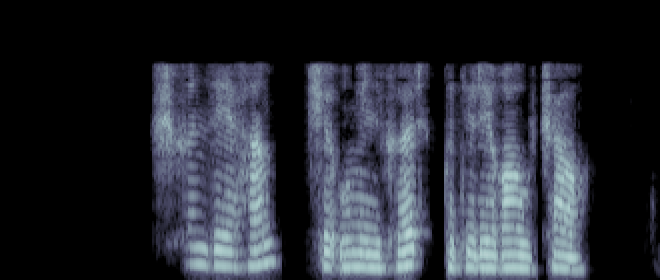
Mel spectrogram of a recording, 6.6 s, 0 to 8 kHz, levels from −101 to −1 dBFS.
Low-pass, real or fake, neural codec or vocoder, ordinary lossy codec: 7.2 kHz; real; none; AAC, 16 kbps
